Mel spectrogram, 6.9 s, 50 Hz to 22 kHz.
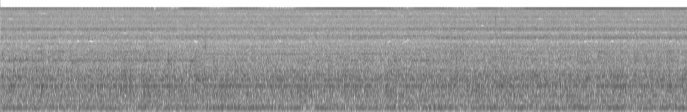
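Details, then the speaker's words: PM-728V-T mill spindle on high-speed pulleys, running at about 2,500–2,600 rpm: even, quiet whir with a faint high tone and soft hiss, no knocking or grinding. "it's pretty quiet in the vibration I put my handle on it I don't feel much it's well balanced"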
